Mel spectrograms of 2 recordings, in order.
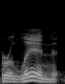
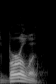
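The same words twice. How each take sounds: First: It is said the standard, non-local way. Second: It is said the local New Hampshire way.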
